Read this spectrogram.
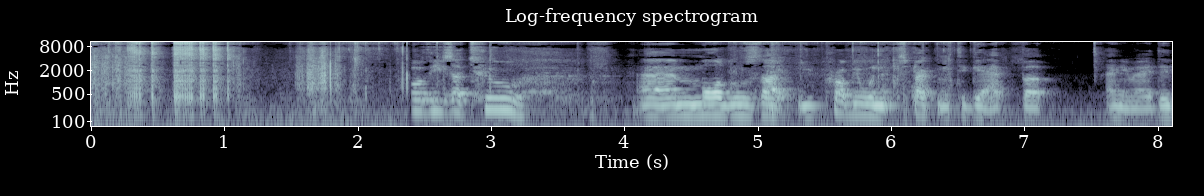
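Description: Cardboard flaps creak and rustle as a box is pulled open.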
